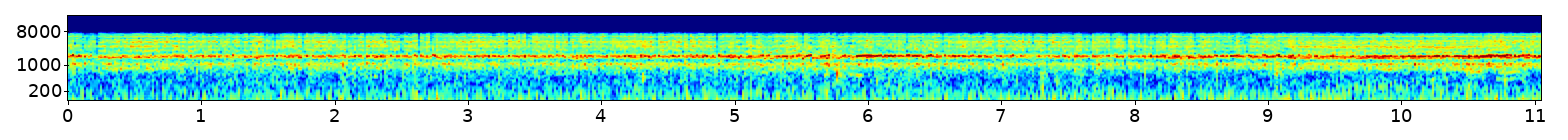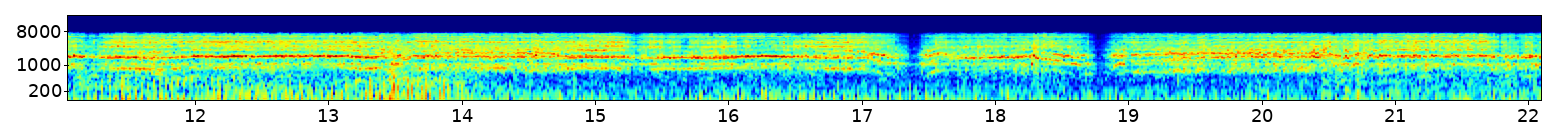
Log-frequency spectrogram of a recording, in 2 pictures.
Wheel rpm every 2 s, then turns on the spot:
220, 230, 220, 230, 230, 220, 220, 210, 190, 140, 210.
none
